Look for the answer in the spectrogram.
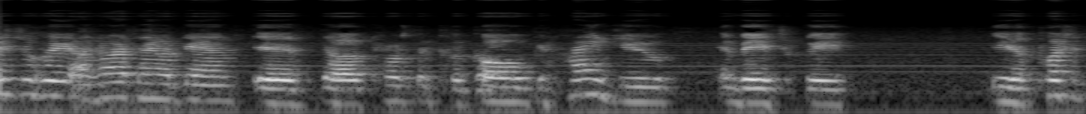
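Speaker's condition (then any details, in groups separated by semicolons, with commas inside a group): Spastic quadriplegic cerebral palsy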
